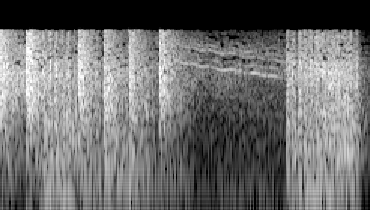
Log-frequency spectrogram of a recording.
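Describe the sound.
Gunfire from soldiers' guns: several sharp cracks with short decaying tails in fairly quick succession, a pause, then one more shot.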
